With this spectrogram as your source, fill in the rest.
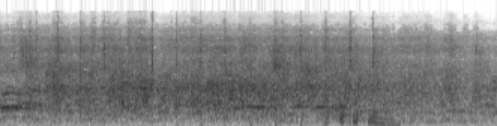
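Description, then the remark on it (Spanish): An audience applauds a man steadily for several seconds, a dense wash of many hands clapping at an even, sustained loudness that eases off slightly at the end. “Un aplauso para él, por favor.”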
